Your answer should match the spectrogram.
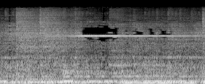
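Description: Loud electronic noise music from synthesizers and drum machines: a dense, heavy bass drone and pulse, joined just under a second in by a thin, steady high tone.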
